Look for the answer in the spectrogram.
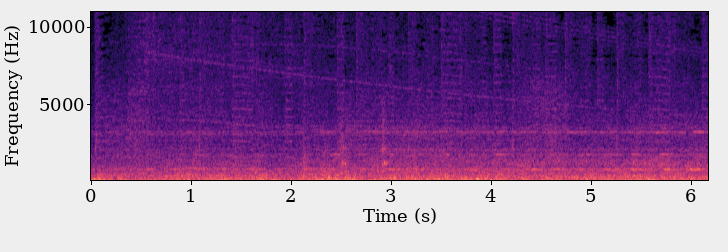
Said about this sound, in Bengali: ডিজেল ট্রেন আর একটা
